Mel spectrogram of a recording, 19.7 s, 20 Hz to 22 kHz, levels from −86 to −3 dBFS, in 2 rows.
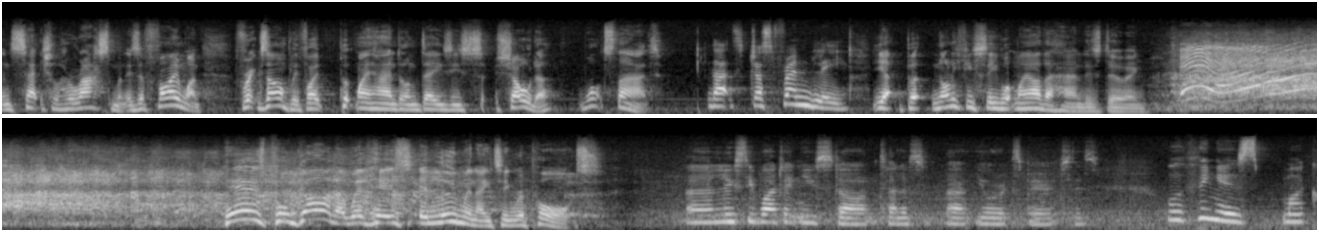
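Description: No technical faults are audible anywhere in the clip.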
